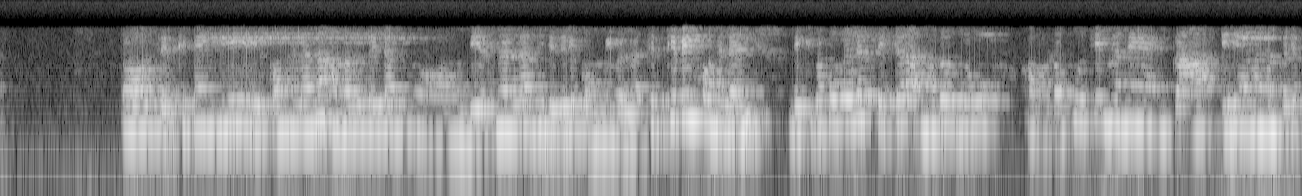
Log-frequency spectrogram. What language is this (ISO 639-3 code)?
ori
